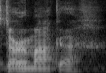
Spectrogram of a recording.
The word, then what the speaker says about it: Darumaka: How can you never pronounce that name right your first try? – Did I just fuck it up? – Yeah. – Yeah, it's Darumaka.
